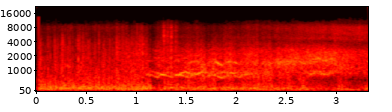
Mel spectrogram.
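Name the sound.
car skidding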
